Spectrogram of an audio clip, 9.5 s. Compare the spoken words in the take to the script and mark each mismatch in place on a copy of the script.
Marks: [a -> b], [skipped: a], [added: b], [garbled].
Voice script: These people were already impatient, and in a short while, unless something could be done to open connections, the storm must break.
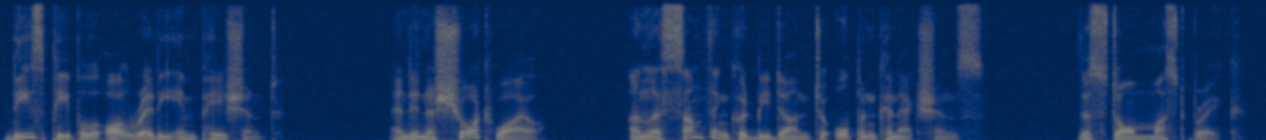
These people [skipped: were] already impatient, and in a short while, unless something could be done to open connections, the storm must break.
